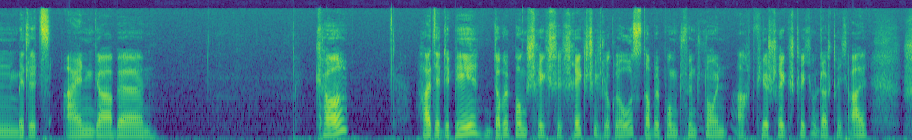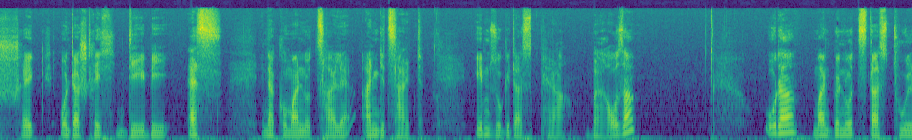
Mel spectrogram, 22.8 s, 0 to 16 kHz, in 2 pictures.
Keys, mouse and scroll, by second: 1.7 Up, 14.6 Return, 17.7 click, 20.8 click.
